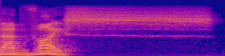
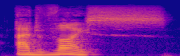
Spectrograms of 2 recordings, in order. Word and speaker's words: advice: the first one however the noun the second one is advice it's not voiced so it's a s i like the snake right advice advice so put them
